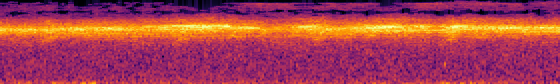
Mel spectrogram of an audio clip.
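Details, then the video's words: Shrilling of Japanese summer cicadas: a continuous high, buzzy wall of sound. Loudness rises gently around the middle and again toward the end. No birds or people stand out. "Japan Summer Cicada Shrilling"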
